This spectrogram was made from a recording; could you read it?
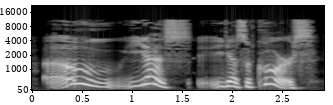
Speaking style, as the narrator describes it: he stammered

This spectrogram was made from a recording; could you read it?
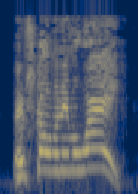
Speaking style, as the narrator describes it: screamed someone else

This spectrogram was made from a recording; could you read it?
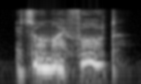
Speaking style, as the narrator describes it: she whispered

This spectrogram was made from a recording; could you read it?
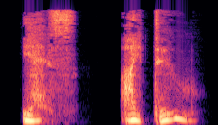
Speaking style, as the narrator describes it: she whispered

